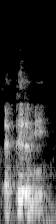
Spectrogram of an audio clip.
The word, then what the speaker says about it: epitome: It's pronounced epitome. Epitome. Compared to what? But it ends in E. The word is pronounced epitome. Really? Yes. What were E-P-I-T-O-M-E. Yes. E-P-I-T-O-M-E. Oh, it's epitome? epitome? Yeah. It's not epitome. It's epitome. There's no way.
